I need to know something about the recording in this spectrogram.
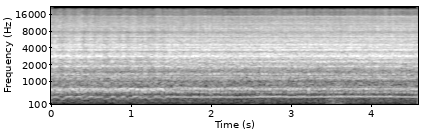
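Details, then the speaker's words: VCR/DVD combo opened up to free a scrunched Handifax tape, now rewinding. A steady high-pitched hiss and whirr of tape spooling, with a tone that drops as the reel slows near the end; the rewind sounds rough, cause unclear. "let's rewind it and we'll take a look at what happens when it rewinds once again there we go hey woo doesn't sound good"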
